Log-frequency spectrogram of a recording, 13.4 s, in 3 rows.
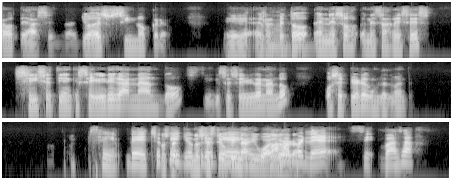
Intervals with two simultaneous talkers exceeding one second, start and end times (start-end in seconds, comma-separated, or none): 10.6-12.0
